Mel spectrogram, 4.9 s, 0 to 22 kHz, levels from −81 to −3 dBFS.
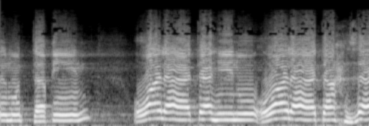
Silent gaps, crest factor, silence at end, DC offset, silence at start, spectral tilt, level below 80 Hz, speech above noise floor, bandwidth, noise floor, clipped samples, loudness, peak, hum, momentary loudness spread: none; 8 dB; 0 s; under 0.1%; 0 s; -5 dB/octave; -40 dBFS; 25 dB; 15.5 kHz; -33 dBFS; under 0.1%; -8 LUFS; 0 dBFS; none; 5 LU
